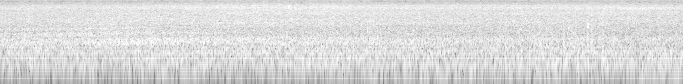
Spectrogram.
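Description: Floodwater rushing down a creek in flood, a steady, unbroken rush of noise.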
